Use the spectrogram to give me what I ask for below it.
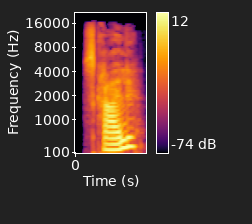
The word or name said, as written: skræl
